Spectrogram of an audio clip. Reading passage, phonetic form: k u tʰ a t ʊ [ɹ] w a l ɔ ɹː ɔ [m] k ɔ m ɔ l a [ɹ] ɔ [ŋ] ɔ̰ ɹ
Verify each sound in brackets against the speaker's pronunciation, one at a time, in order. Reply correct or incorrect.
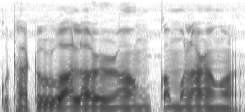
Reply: correct, incorrect, correct, correct

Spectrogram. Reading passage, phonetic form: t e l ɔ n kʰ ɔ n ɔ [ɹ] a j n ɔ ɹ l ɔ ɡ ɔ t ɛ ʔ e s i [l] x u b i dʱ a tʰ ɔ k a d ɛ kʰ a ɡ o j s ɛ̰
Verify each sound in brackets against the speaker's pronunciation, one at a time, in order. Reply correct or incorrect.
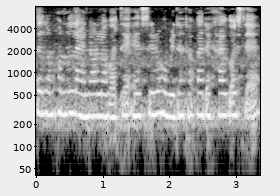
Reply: incorrect, incorrect

